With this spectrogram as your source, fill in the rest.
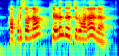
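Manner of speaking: ordinary delivery, nothing marked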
